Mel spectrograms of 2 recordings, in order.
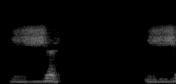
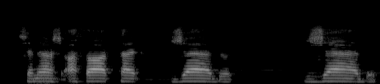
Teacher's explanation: It's a sort of buzzing sound, a soft J sound. It's a zh. So this DJ is pronounced zh, zh.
